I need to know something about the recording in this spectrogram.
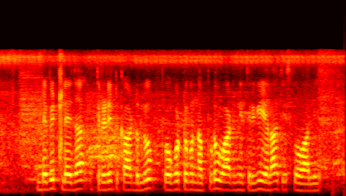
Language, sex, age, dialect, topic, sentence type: Telugu, male, 18-24, Southern, banking, question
